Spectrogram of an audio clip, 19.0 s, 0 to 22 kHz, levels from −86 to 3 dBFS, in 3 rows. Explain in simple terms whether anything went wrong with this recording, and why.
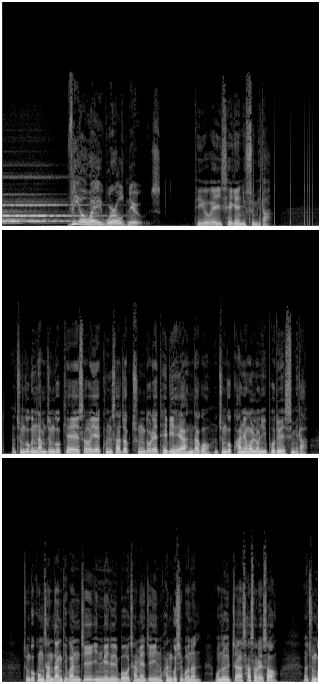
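Something, most likely interference from nearby equipment or a faulty connection or power supply, kept injecting pulses: a train of clicks from 4.94 to 7.11 s, about fifteen uneven pops, roughly six per second.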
